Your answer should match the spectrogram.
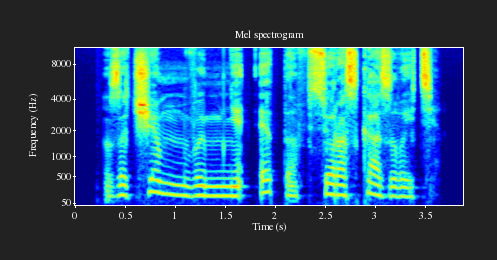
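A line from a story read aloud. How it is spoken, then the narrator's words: Hoarse young woman's question. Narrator (Russian): Хриплым голосом спросила девушка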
